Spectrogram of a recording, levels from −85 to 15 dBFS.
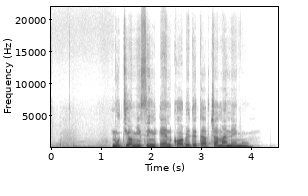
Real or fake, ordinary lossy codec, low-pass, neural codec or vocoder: fake; none; none; codec, 44.1 kHz, 7.8 kbps, Pupu-Codec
